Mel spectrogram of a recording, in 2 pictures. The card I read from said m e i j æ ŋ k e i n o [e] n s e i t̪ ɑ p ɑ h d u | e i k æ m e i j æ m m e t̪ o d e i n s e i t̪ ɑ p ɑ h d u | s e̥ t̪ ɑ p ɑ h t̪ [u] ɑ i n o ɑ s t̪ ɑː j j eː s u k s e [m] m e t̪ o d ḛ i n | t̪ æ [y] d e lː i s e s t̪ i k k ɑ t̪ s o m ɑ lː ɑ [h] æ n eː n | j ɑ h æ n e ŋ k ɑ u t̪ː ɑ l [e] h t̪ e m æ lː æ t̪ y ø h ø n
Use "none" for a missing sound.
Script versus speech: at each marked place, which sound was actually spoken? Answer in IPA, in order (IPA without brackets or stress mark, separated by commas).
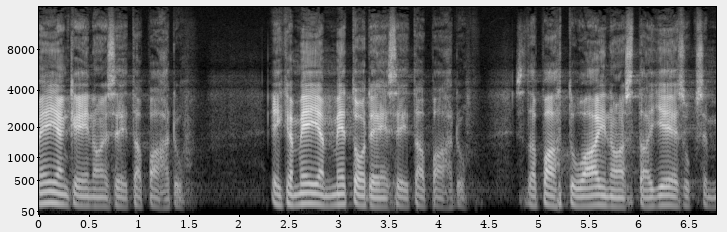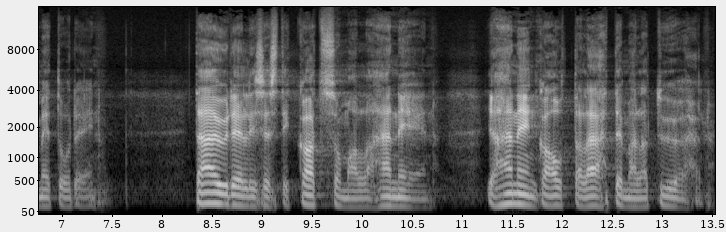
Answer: i, uː, m, y, h, æ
